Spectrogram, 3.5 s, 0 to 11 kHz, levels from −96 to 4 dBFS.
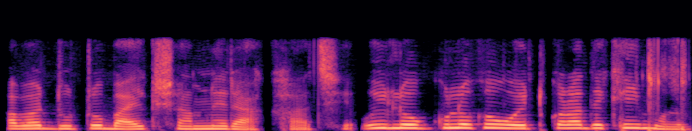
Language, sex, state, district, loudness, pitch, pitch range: Bengali, female, West Bengal, Jhargram, -15 LUFS, 255 Hz, 230-285 Hz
